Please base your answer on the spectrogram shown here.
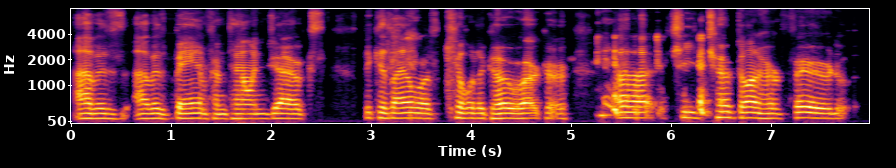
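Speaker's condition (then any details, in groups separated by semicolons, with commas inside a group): Cerebral palsy; from birth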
